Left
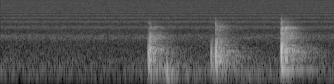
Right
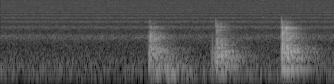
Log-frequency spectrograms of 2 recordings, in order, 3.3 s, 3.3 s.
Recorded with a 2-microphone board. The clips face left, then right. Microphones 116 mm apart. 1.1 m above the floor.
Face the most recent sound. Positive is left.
turn(degrees=70)  # may be behind; listen again after turning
